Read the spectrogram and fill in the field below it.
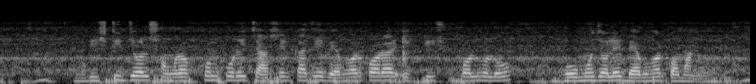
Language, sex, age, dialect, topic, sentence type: Bengali, female, 36-40, Standard Colloquial, agriculture, statement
